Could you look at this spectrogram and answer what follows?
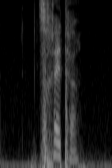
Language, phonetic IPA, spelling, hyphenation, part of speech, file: Georgian, [mt͡sʰχe̞tʰä], მცხეთა, მცხე‧თა, proper noun, Mtskheta.ogg
- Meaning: Mtskheta (a city in Georgia)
